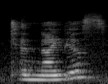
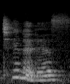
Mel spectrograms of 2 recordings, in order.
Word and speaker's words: tinnitus: Tinnitus or tinnitus are both correct.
